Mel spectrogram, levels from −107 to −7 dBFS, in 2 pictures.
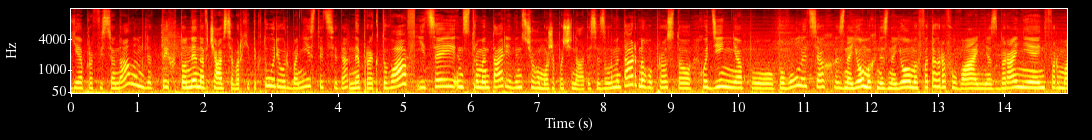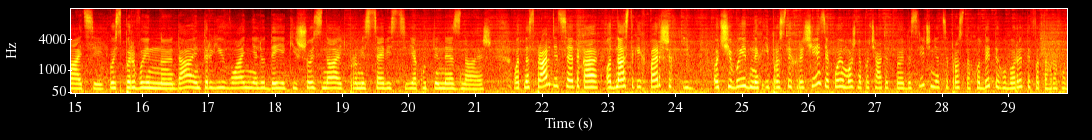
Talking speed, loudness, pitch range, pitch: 140 wpm, -22 LUFS, 225-270 Hz, 240 Hz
